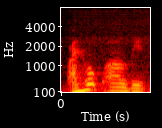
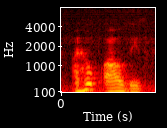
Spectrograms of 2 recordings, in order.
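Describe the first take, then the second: No difference in how they are said.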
